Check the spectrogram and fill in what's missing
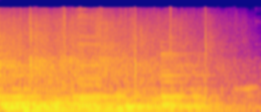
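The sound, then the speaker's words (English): A church audience claps for seven people who raised their hands, a steady, dense, loud patter over sustained musical tones, with a few sharper claps standing out before the applause gradually fades toward the end. “Can we give these seven individuals that raised their hand a huge round of applause?”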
